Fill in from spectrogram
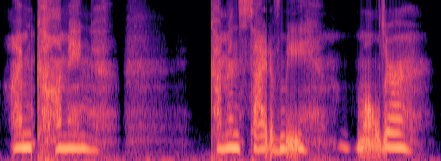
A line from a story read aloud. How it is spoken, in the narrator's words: breathed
